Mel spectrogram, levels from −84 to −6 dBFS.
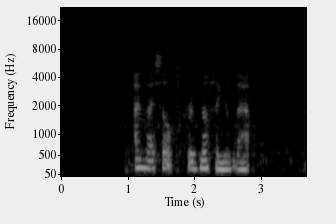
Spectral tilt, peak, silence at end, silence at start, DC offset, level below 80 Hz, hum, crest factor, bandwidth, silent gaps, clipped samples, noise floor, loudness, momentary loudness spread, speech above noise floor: -7 dB/octave; -28 dBFS; 0.85 s; 1 s; under 0.1%; -84 dBFS; none; 18 dB; 7.6 kHz; none; under 0.1%; -89 dBFS; -44 LUFS; 5 LU; 46 dB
